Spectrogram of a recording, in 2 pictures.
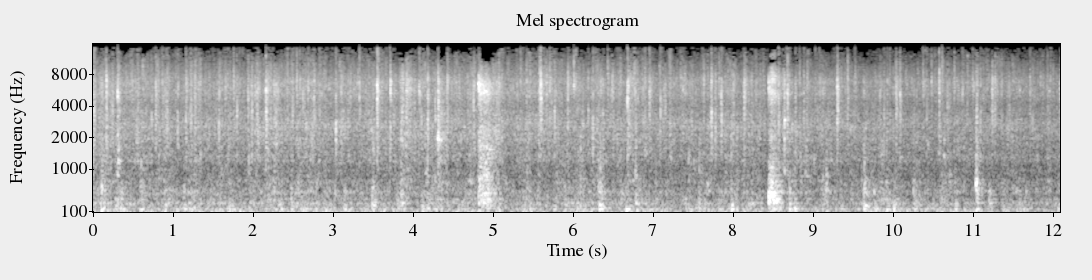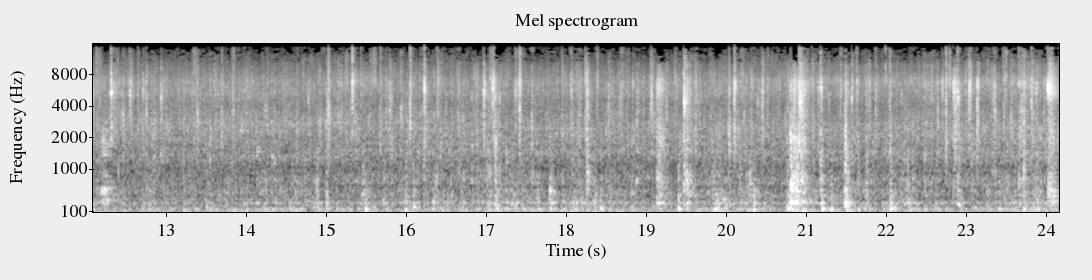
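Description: Hailstorm with rain, heard through a window: a steady rush of falling hail and rain with many sharp knocks of hailstones striking close by, a few of them much louder.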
